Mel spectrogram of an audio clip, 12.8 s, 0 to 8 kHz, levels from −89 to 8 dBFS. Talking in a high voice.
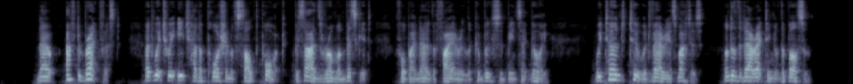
No: low, 120 Hz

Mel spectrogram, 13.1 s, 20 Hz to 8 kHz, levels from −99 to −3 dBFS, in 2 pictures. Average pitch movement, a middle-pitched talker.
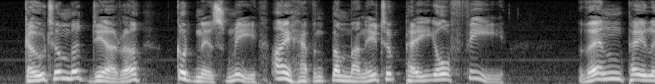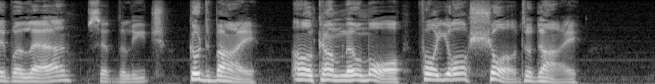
No: wide, 6.3 semitones; medium, 160 Hz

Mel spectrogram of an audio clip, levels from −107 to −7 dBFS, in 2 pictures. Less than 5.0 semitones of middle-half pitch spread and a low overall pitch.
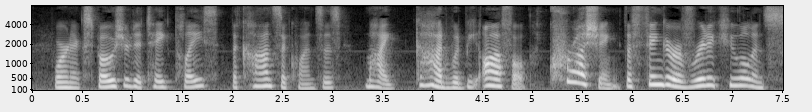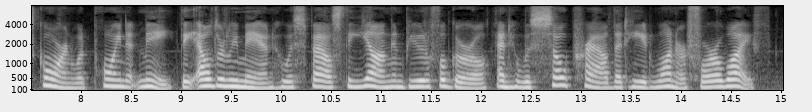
No: average, 3.6 semitones; high, 205 Hz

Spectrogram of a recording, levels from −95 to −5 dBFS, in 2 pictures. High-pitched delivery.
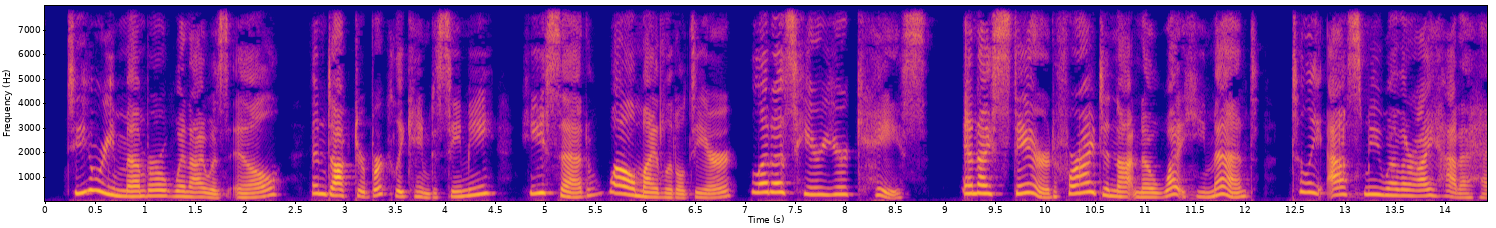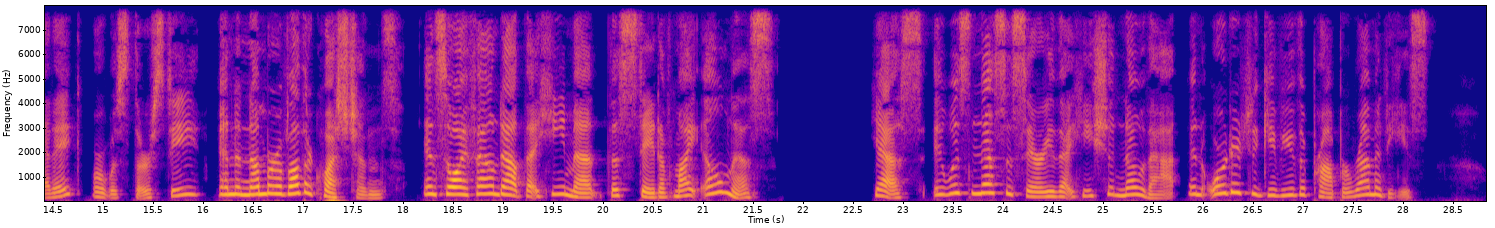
Yes: very high, 250 Hz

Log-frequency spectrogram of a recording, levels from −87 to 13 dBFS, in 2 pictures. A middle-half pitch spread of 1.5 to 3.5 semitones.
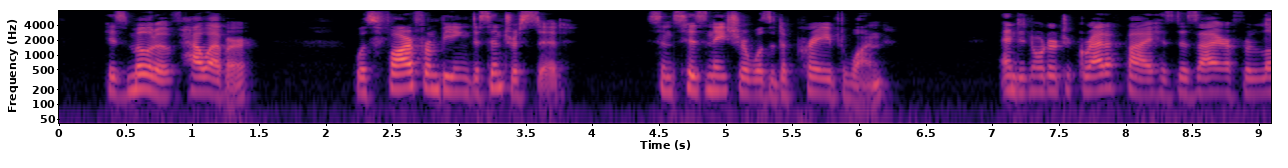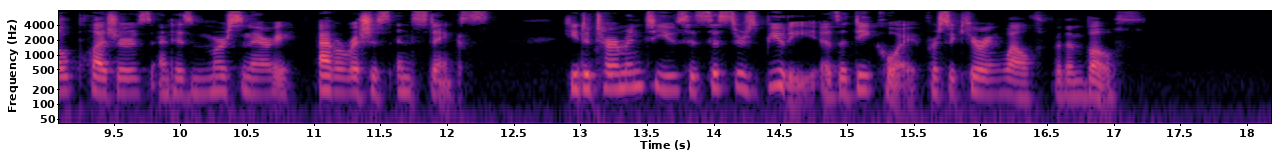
Yes: average, 2.8 semitones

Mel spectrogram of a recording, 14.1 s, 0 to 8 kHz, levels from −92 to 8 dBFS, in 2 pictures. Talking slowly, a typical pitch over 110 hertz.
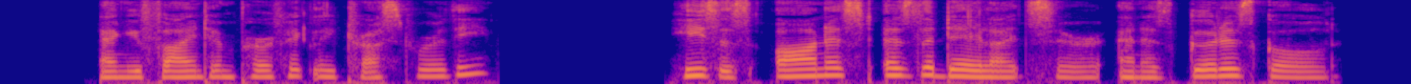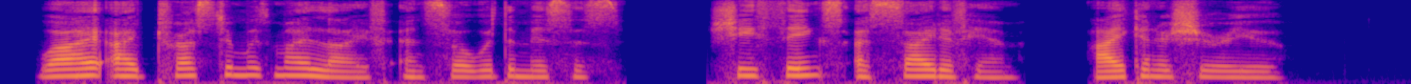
No: average, 170 wpm; medium, 185 Hz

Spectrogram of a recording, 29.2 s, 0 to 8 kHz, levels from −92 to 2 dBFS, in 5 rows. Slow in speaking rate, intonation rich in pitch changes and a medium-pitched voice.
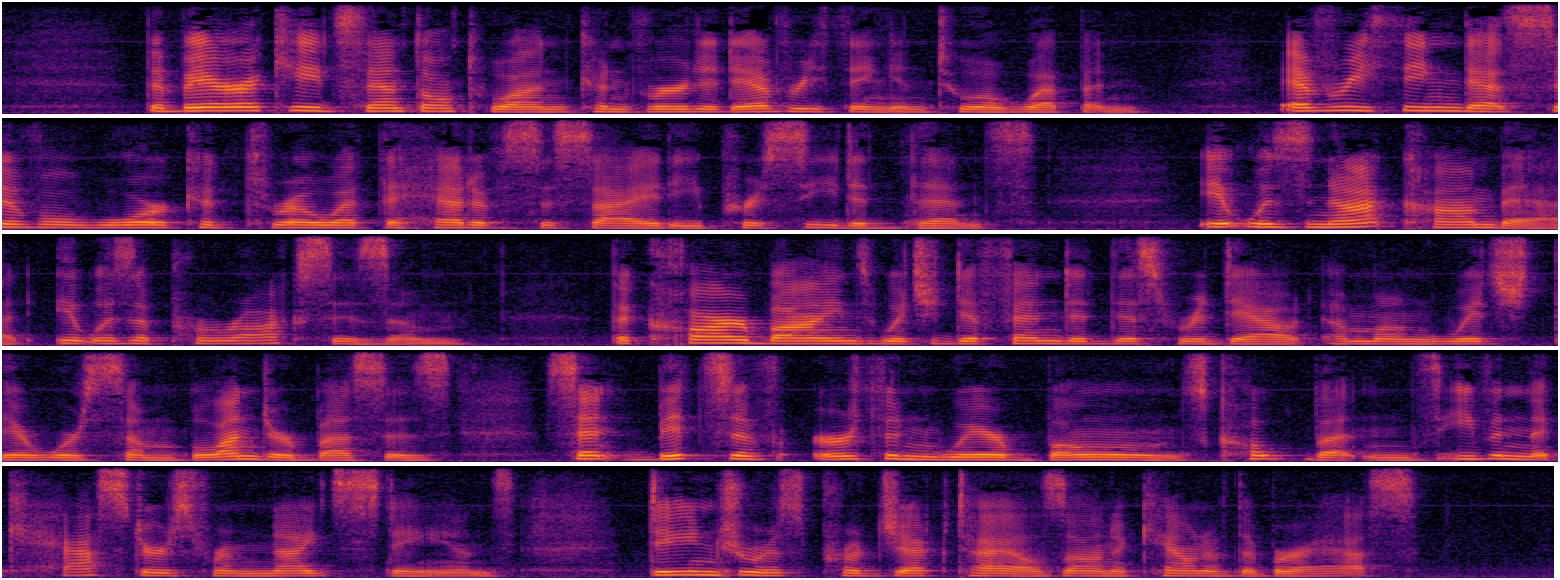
No: slow, 130 wpm; average, 3.8 semitones; medium, 180 Hz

